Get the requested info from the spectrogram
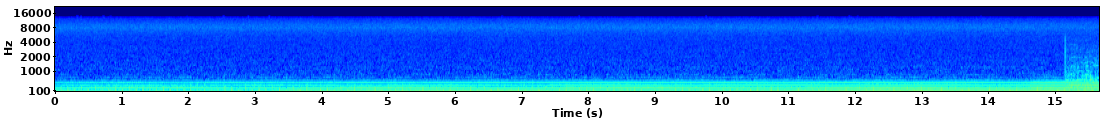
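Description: Steady electrical mains hum with a layer of hiss, growing slightly louder toward the end; no race sounds stand out above it.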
